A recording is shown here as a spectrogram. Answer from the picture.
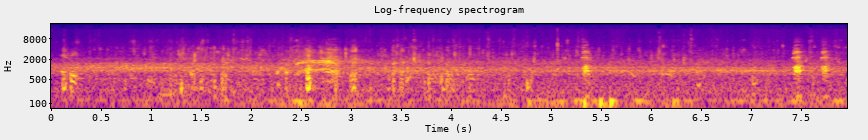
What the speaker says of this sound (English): I heard the ducks just going crazy out here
